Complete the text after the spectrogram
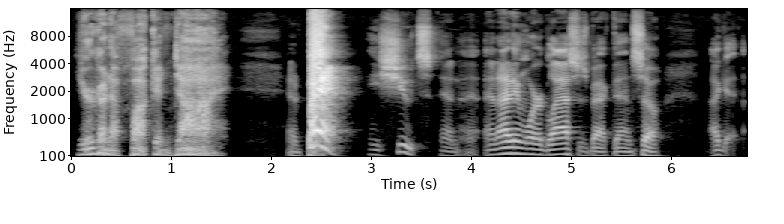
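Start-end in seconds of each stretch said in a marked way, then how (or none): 0.0-1.6 retold threat. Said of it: "he screams at me". 2.2-2.7 shouted gunshot bam, much higher and louder; sudden gunshot exclamation. Retold or imitated. Gunshot sound in story.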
